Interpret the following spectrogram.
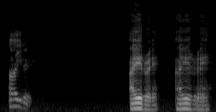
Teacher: Diphthongs occur when an unstressed I, U, or Y ending appears next to another vowel in the same syllable. Their vowel sounds do not change, but they blend together to form a single syllable. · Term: diphthong AI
